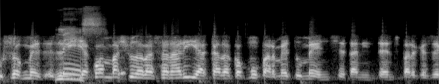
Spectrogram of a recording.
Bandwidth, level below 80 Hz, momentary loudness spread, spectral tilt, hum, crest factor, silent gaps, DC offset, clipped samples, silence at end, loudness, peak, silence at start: 16.5 kHz; -58 dBFS; 6 LU; -2 dB/octave; none; 14 dB; none; under 0.1%; under 0.1%; 0 s; -16 LUFS; -2 dBFS; 0 s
